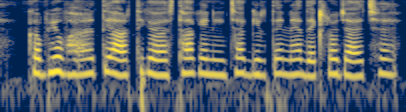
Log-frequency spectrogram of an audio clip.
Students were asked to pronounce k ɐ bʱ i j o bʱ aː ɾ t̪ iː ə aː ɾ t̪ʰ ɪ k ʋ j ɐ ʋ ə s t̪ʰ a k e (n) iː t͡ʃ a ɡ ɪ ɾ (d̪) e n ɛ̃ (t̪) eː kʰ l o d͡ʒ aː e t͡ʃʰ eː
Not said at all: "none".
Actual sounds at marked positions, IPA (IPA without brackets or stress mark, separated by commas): n, t̪, d̪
